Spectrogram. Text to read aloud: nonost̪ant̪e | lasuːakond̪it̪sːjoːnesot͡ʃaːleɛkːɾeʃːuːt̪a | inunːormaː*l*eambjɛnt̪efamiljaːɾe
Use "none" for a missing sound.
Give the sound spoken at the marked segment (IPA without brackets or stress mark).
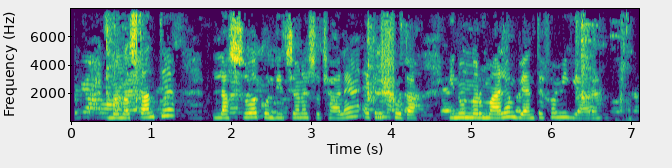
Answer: l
